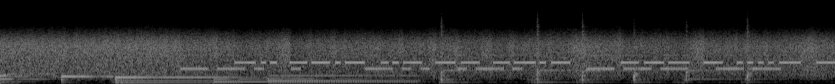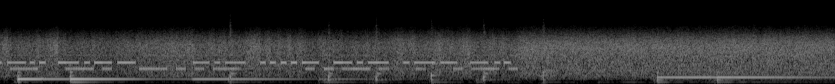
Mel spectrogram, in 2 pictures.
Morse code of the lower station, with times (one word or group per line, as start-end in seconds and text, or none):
1.8-3.0 GE
3.7-5.2 DR
5.9-7.8 OM
8.5-10.8 TNX
11.4-13.5 FER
